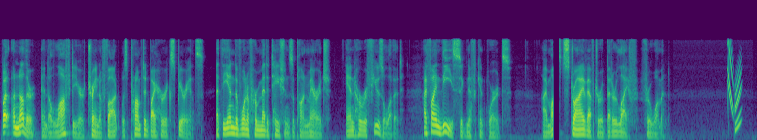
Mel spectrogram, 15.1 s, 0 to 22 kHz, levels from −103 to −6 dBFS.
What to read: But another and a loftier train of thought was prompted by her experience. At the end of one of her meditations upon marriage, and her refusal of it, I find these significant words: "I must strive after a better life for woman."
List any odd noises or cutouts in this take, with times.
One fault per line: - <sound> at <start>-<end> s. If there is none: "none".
- dropout at 11.1-11.2 s
- chirp at 14.6-14.9 s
